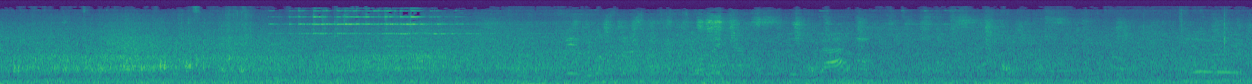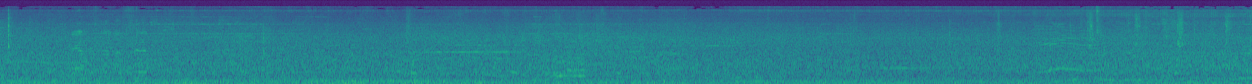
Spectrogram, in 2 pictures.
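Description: City traffic hums and rumbles steadily nearby.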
